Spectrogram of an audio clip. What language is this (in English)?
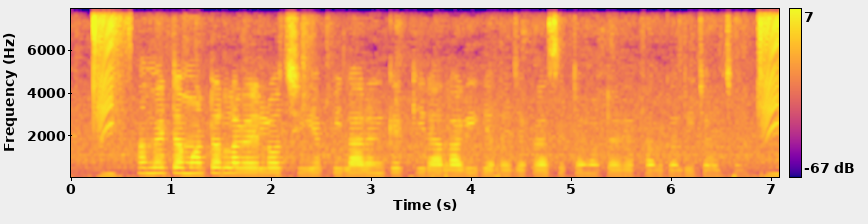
Maithili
